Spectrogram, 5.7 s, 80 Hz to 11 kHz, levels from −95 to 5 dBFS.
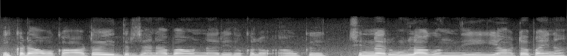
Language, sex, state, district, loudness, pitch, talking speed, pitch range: Telugu, female, Andhra Pradesh, Sri Satya Sai, -17 LUFS, 215 Hz, 160 wpm, 205-225 Hz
